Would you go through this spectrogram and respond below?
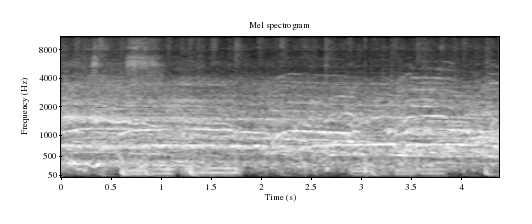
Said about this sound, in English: Well, yes, ladies and gentlemen, some sporting history here in Australia has been created at the Swamp in Townsville. But the people all cheering are from the Wollongong Hawks. After joining the league in 1979, they are now the new NBL champions.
